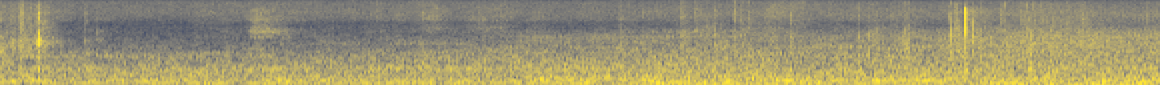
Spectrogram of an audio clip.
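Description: Small plastic parts click sharply a couple of times.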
